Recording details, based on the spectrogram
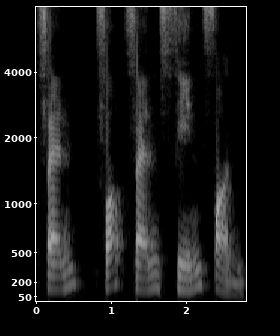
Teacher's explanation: এই ফ এন্ড ভ এই দুইটাতে ঠোঁট মিশবে না কিন্তু এই দুইটাতে বাংলায় ঠোঁট মিশে যায় ফ এন্ড ভ রাইট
